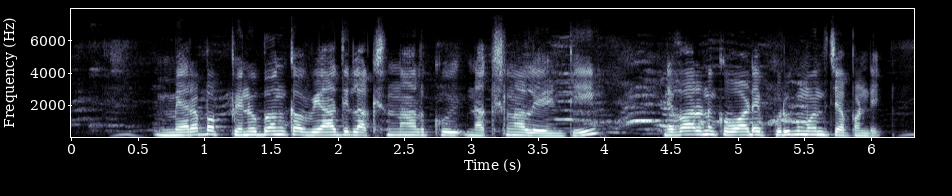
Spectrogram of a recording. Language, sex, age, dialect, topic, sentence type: Telugu, male, 18-24, Utterandhra, agriculture, question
